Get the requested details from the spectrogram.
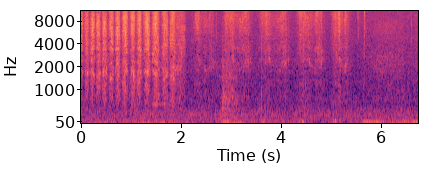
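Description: Bare hands and fingertips rub, press and squeeze green kinetic sand in a tray. Quick, even, bright gritty strokes fill the first two seconds, then slower soft scrapes and squishes follow over a steady low rumble.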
